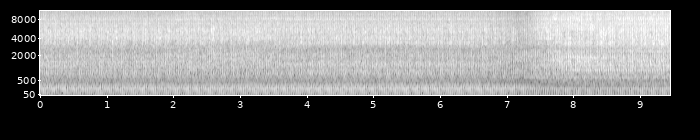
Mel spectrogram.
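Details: Late-2009 BMW 320d with N47 diesel on a cold start: even idle clatter with a soft swooshing hiss behind it and no audible timing chain rattle; the swoosh's source is unclear.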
